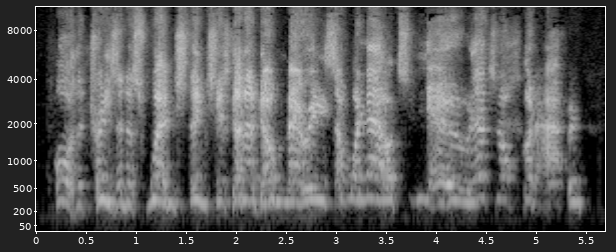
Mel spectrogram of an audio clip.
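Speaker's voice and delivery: high-pitched, mock-regal muttering under the breath. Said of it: "just kind of muttering under her breath".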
